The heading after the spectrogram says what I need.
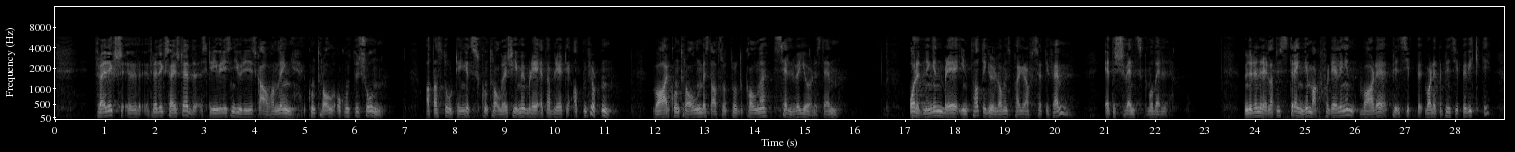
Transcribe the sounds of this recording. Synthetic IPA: fɾɛd̪ɾɪksæɪʂʈeːd̪skɾiːʋəɾɪsnjʉɾiːd̪ɪskɑːʋhɑnd̪lɪŋkʰʊnt̪ʰɾɔlːɔ̰kʊnst̪ɪt̪ʉʂuːn | ʔɑ̰t̪ɑst̪uːʈɪŋə̰t̪skʰʊnt̪ʰɾɔ̰lːɾɛʂiːməblɛʔɛt̪ɑbleːʈɪ̰ʔɑt̪ːn̩fjʊʈːɳ̩ | ʋɑɾkʰʊnt̪ʰɾɔln̩mɛst̪ɑːt̪sɾoːd̪̚pʰɾʊt̪ʊkʰɔlːənəsɛlʋəjøːɳəst̪eːd̪n̩ | ɔɾd̪nɪŋənblɛʔɪnt̪ʰɑt̪ːɪɡɾʉnlɔːʋənspʰɑɾɑɡɾɑːfsœt̪ːɪfɛm | ʔɛt̪ːəʂʋɛnskmʊd̪ɛlː | ʉnːəɖɛnɾɛlɑt̪iːft̪st̪ɾɛŋːəmɑkt̪fɔɖeːlɪŋənʋɑɖɛpʰɾɪnsɪpːəʋɑɖɛt̪ːəpʰɾɪnsɪpːəʋɪkt̪ɪ

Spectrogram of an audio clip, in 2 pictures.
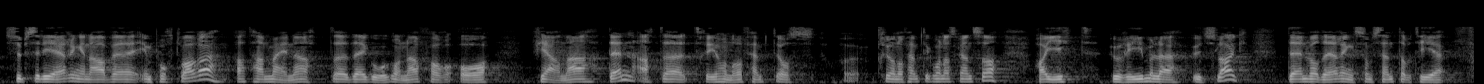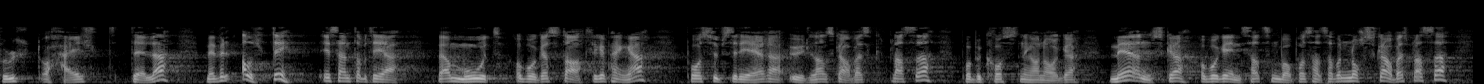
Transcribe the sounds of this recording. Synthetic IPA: sʉbsɪd̪ɪeːɾɪŋənɑʋɪ̰mpʰɔʁt̪ʋɑːʁəɑt̪hɑnmæɪnəɑt̪d̪ɛæɾɡuːəɡʁʉnːəʁfɔʁɔ | fjæːʁnəd̪̥ɛnːɑ̰t̪t̪ʰʁeːhʉnd̪ʁəɔfɛmt̪ɪ | t̪ʰɾeːʉnʁɔfɛmt̪ɪkʰɾuːnəʁsɡʁɛnsəʁhɑɾjɪt̪ːʉɾiːmələʉːt̪slɑːɡd̪̥ɛæɾɛnʋʉʁd̪eːɾɪŋsɔmsɛnt̪əpʰɑt̪ʰiːəfʉlt̪ɔhæɪlt̪d̪̥eːləmɛʋɪlɑlt̪ɪɪsɛnt̪əʁpɑt̪ʰiːə | ʋæːʁəmuːt̪ɔbʁʉːkəst̪ɑːt̪ʰlɪɡəpʰɛŋːəʁpʰɔɔsʉbsɪd̪ɪeːʁəʔʉːt̪n̩lɑnskəɑʁbæɪspʰlɑsəpʰɔbəkʰɔst̪nɪŋɑʋnɔʁɡə | mɛœnskəʁɔbʁʉːkəɪnsɑt̪sn̩ʋoːʁəpʰɔːsɑt̪ːsɑpɔnɔʁskəɑʁbæɪsplɑ̰sə

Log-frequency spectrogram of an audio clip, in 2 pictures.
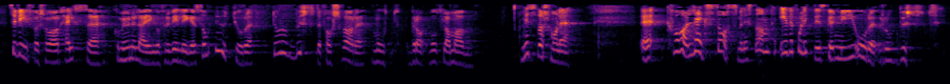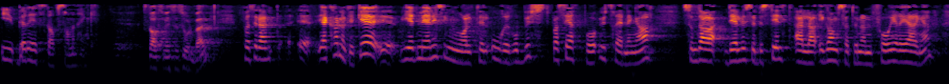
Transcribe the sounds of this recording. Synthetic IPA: sɪʋiːlfɔʂʋɑːɾhɛlsəkʰʊmʉːnəlæɪɪŋɔfɾɪʋɪlːɪɡəsɔmʉːt̪ʰjuːɾəd̪̥ɛɾʊbʉst̪əfɔʂʋɑːɾəmuːt̪bɾɑmʊt̪flɑmɑd̪n̩ | mɪt̪spœʂmoːlɛɾ | kʰʋɑːlɛɡst̪ɑːt̪smɪnɪst̪ənʔɪd̪ɛpʰʊlɪt̪ːɪskənyːuːɾəɾʊbʉst̪ɪbəɾeːd̪skɑːpsɑ̰mənhɛ̰ŋ | st̪ɑːt̪smɪnɪst̪əsuːlbæɾɡpʰɾɛsɪd̪ɛnt̪jæɪkʰɑnːɔkːɪkːəjiːɛt̪meːnɪŋsɪŋmɔːlt̪ʰɪluːʁəɾʊbʉst̪bɑseːʁt̪̚pʰɔʔʉːt̪ʁeːd̪nɪŋəʁ | sɔmd̪ɑːd̪eːlʋiːsæbəst̪ɪlt̪ʰɛlːəɾɪɡɑŋːsɛt̪ːhʉnəʁd̪ɛnfɔʁjəɾɛjeːɾɪŋən

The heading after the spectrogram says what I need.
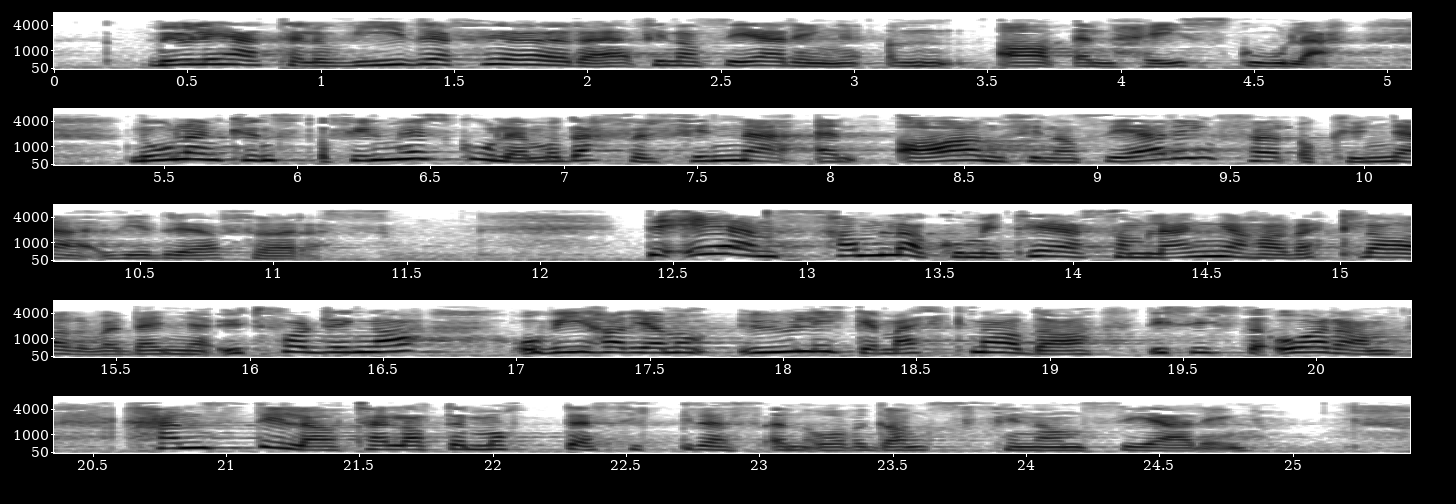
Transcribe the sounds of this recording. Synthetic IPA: mʉːlɪheːt̪t̪ʰːɪlɔʋiːd̪ɾəføːɾəfɪnɑnsɪeːɾɪŋnʔɑʋɛːnhœʏskuːlə̰nuːɭɑnkʰʉnst̪ɔːfɪlmhœʏskuːləmoːd̪æɾfɔɾfɪnːəʔɛnʔɑːnfɪnɑnsɪeːɾɪŋfɔɾɔkʰʉnːəʋiːd̪ɾəføːɾə̰s | d̪̥ɛʔæɾɛnsɑmlɑkʰʊmɪt̪ʰeːsɔmlɛŋːəɦɑɾʋæʈ̚kʰlɑːɾoːʋəɖɛnːəʔʉːt̪fɔɖɾɪŋɑʔɔʋɪɦɑɾjɛnːɔmʉːliːkəmɑɾknɑd̪əd̪isɪst̪əʔoːɾɑnhɛnst̪ɪlɑt̪ʰɪlɑt̪̚d̪ɛːmɔt̪ːəsɪkɾəsɛ̰noːʋəɾɡɑŋsfɪnɑnsɪeːɾɪ̰ŋ

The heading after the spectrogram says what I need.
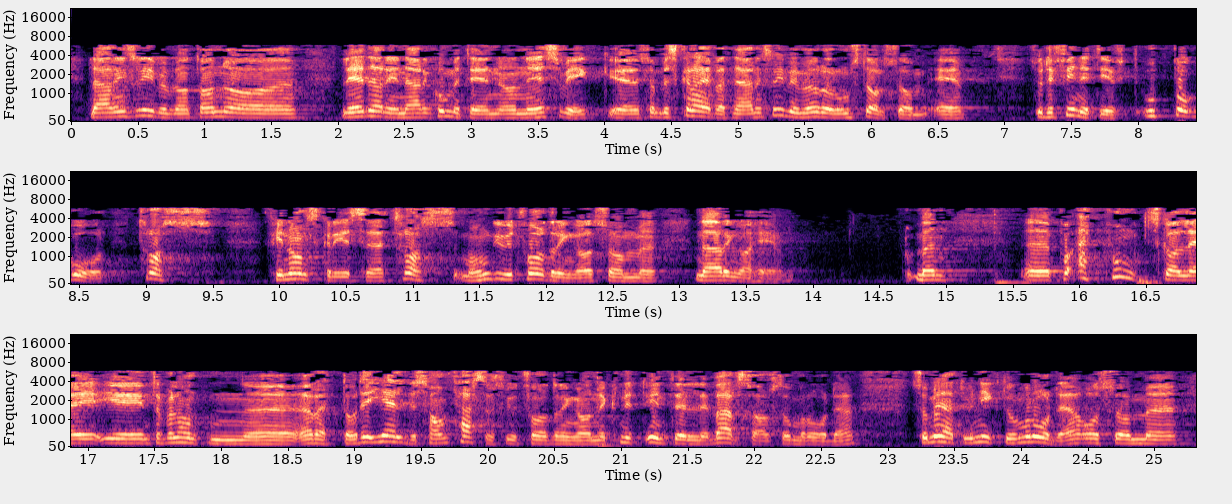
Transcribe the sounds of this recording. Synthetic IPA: næːɾɪŋsliːʋəblɑnt̪ɑnːɑ | leːd̪əɾəɪnæːɾɪŋkʊmɪt̪ʰeːənɑneːsʋiːksɔmbəskɾæɪʋəɾɑt̪næːɾɪŋsliːʋəɪmœɾəɾʊmst̪ɑːlsɔmɛ | sɔd̪ɛfɪnɪt̪ʰiːft̪ʊpːəɡoːɾt̪ʰɾɑs | fɪnɑnskʰɾiːsət̪ʰɾɑsmɑŋːəʉːt̪fɔɾd̪ɾɪŋɑɾsɔmnæːɾɪŋɑɦɛː | mɛn | pʰɔʔɛt̪pʰʊŋkt̪skɑld̪æɪiɪnt̪əɾpəlɑnt̪n̩ɾɛt̪ːɑɔd̪ɛjɛld̪əsɑmfæɾsəlsʉːt̪fɔɾd̪ɾɪŋɑɳəkʰnʏt̪ːɪnt̪ʰɪlʋæɾd̪sɑɾsɔmɾoːd̪ə | sɔmɛɾɛt̪ʉniːkt̪ʊmɾoːd̪əɔsɔm

